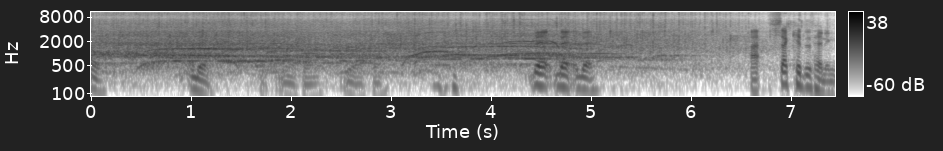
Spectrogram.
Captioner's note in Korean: 박수와 환호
